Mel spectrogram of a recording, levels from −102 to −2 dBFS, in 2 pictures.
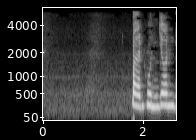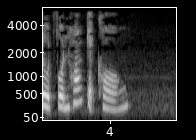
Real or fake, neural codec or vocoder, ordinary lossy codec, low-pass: real; none; MP3, 24 kbps; 5.4 kHz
